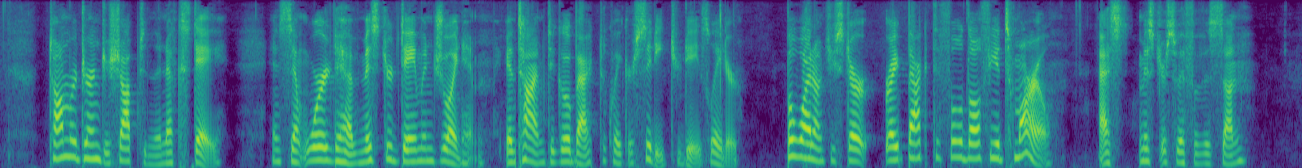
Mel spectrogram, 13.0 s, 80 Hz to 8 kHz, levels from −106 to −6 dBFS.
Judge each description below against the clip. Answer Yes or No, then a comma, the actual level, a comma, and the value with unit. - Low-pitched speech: No, high, 210 Hz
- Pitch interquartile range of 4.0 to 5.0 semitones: Yes, average, 4.7 semitones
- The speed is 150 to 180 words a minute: No, fast, 205 wpm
